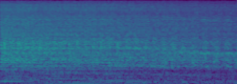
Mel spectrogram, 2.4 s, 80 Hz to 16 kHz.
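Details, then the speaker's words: 2004 Vauxhall Corsa C small petrol four-cylinder after an engine swap, with the brake-servo vacuum hole at the rear of the inlet manifold plugged, idles smoothly and evenly with no hunting or stumbling; it is running better and normally. "Okay, I didn't catch it, so, but it's definitely running better, and I'll just fire it up and see what I mean."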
